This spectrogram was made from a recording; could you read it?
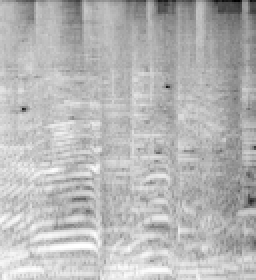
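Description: A cow moos loudly, a long low bellow with rich harmonics that rises and falls over a few seconds, with no talking.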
